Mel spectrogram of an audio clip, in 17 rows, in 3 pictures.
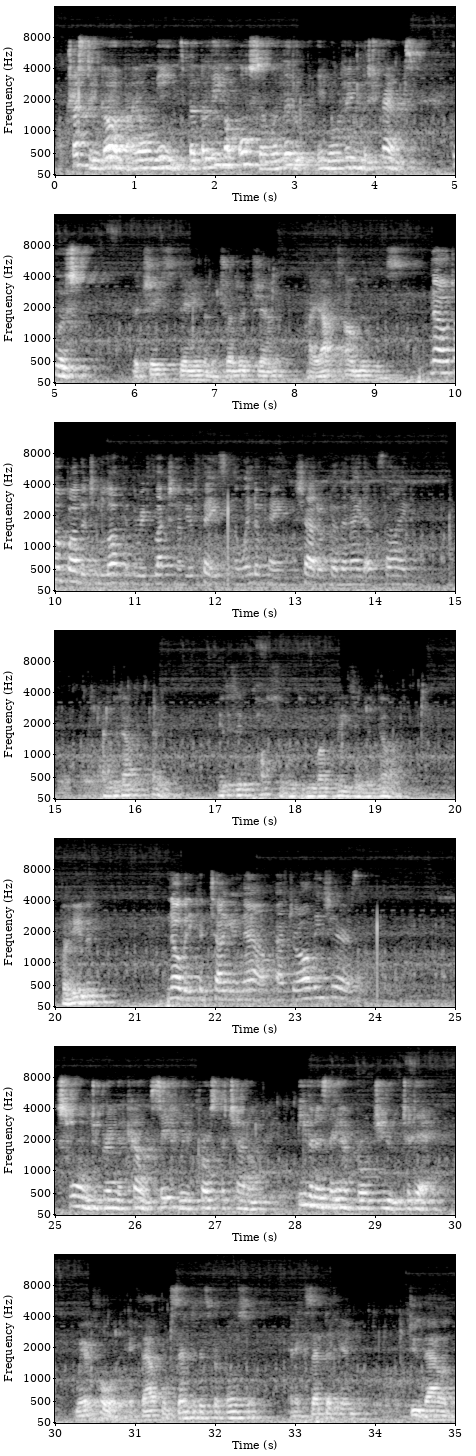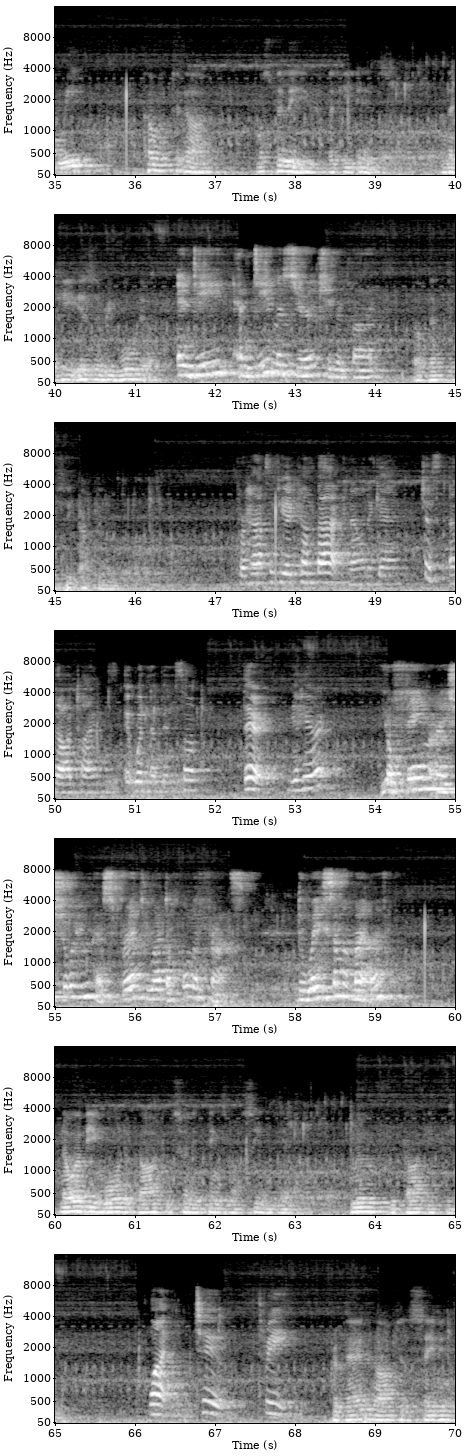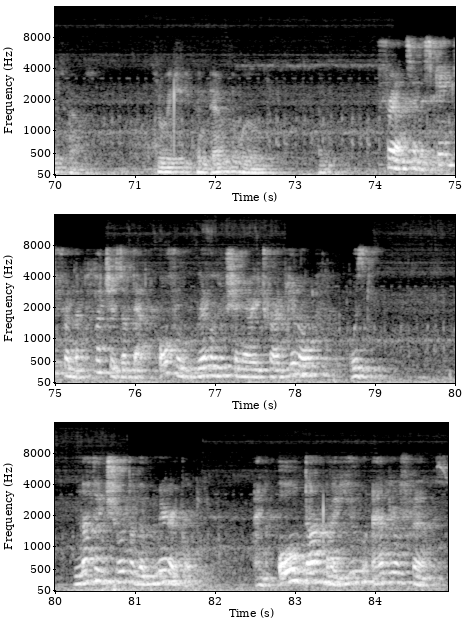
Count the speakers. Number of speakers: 4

